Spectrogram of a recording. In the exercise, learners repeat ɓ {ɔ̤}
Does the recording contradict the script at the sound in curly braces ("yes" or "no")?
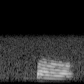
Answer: yes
